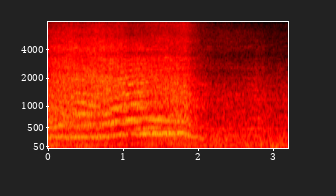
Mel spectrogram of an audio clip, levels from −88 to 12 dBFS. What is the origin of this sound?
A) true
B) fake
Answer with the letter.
A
